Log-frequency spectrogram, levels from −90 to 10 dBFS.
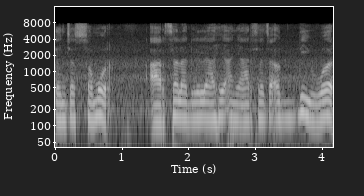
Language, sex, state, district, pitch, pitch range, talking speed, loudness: Marathi, male, Maharashtra, Pune, 135 Hz, 130-140 Hz, 130 wpm, -23 LUFS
